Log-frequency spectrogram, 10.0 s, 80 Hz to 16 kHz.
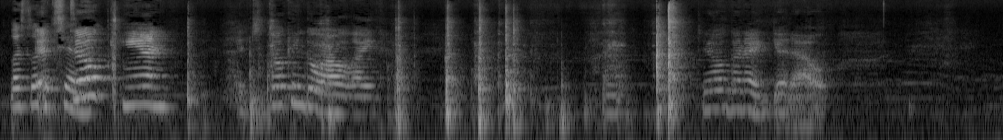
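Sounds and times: drawer sliding and rubbing: 5.8s - 6.4s.

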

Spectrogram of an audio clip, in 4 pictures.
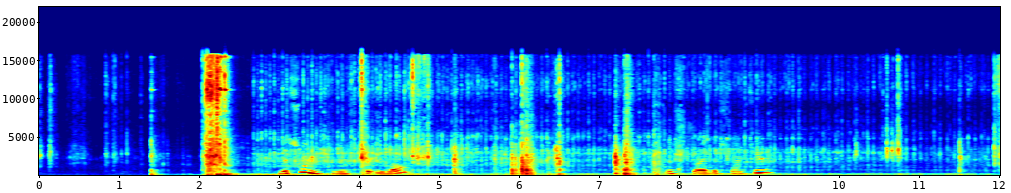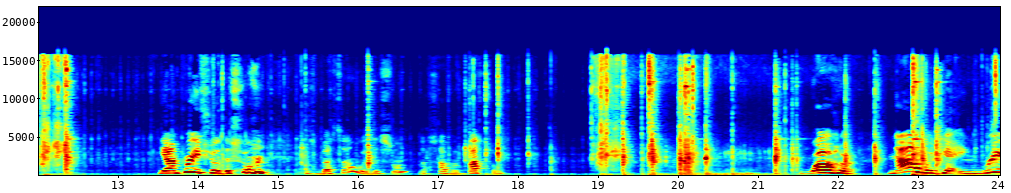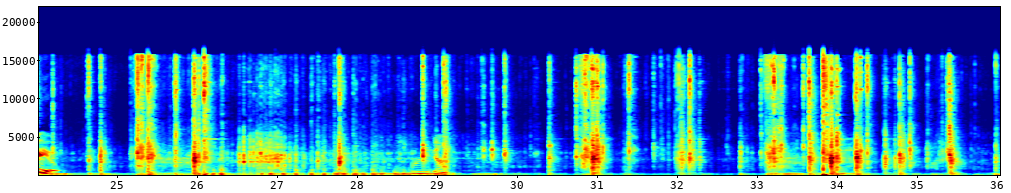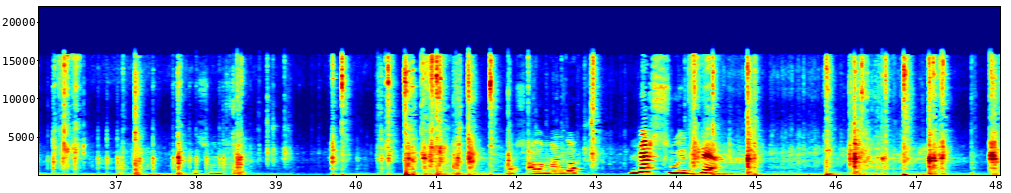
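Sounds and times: spinning tops clattering: 2.0s - 48.0s.

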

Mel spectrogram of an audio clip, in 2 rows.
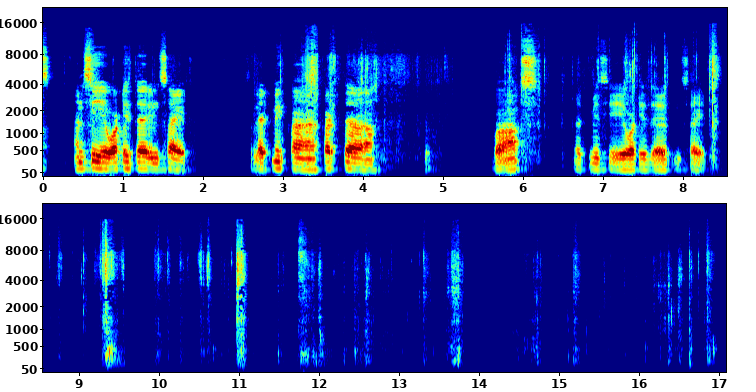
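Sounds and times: plastic mailer crinkling: 2.9s - 14.0s.

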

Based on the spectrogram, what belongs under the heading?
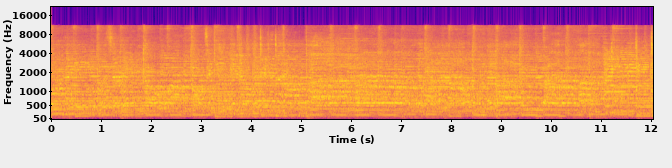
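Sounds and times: electric guitar: 0.0s - 12.0s
strummed acoustic guitar: 0.0s - 12.0s
two voices singing in harmony: 0.0s - 12.0s.

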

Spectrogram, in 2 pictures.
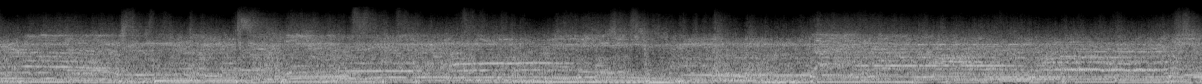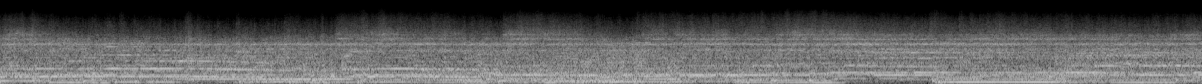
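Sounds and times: rock band playing live: 0.0s - 24.0s.

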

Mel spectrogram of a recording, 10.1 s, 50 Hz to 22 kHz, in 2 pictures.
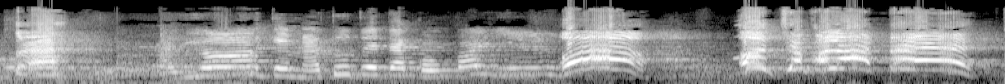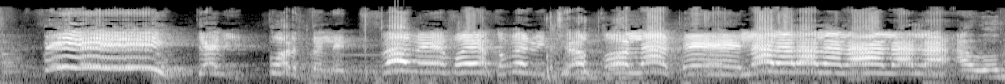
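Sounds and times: music: 4.4s - 10.0s.

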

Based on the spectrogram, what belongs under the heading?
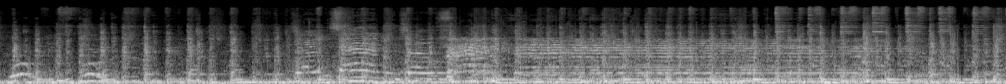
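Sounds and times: live band music with steady beat: 0.0s - 10.0s
person singing: 2.9s - 8.9s.

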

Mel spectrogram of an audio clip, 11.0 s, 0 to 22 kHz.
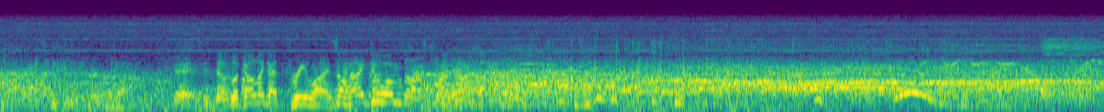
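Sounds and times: high-pitched hum: 9.1s - 11.0s.

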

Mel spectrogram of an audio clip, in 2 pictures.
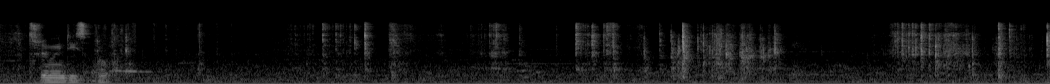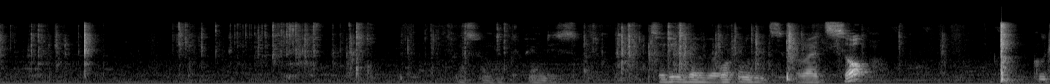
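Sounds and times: stiff film rustling: 0.0s - 21.0s.

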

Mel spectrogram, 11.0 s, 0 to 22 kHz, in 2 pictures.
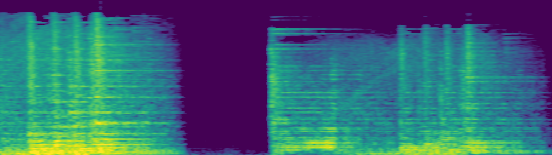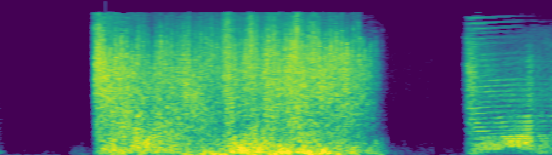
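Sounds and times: harsh explosion-like noise blast: 6.5s - 9.4s.

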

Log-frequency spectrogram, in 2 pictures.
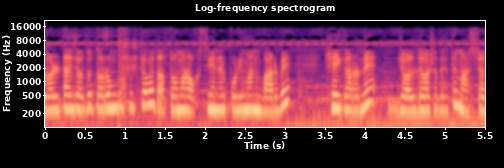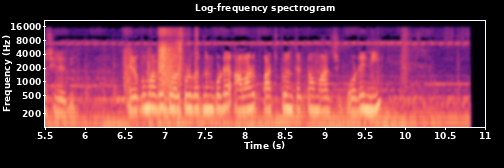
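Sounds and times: woman talking: 0.0s - 10.1s
high-pitched insect trill: 0.0s - 10.8s.

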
